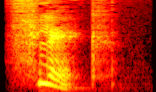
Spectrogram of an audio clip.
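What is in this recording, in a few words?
"flick", British English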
